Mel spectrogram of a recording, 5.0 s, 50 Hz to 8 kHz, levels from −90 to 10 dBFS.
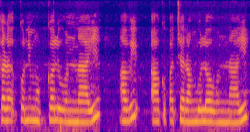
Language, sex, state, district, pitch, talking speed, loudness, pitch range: Telugu, female, Telangana, Mahabubabad, 225 Hz, 95 wpm, -15 LUFS, 215-240 Hz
